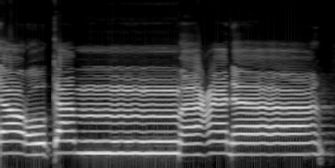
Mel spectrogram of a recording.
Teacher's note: تو دیکھیں با اور میم دونوں کا مخرج ایک جیسا ہے، یعنی با کو ہم جب پڑھتے ہیں تو دونوں ہونٹ ہم ملاتے ہیں، اور میم کو پڑھتے ہیں تو دونوں ہونٹ ملاتے ہیں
